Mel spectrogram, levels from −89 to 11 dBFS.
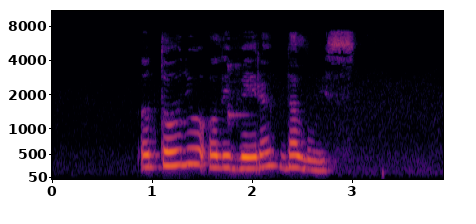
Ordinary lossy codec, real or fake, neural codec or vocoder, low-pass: AAC, 64 kbps; real; none; 7.2 kHz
